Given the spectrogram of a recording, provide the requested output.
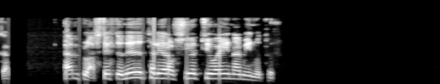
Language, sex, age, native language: Icelandic, male, 50-59, Icelandic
